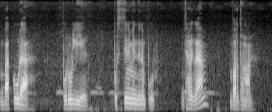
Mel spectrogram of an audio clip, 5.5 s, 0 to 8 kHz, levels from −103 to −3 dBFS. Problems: none marked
